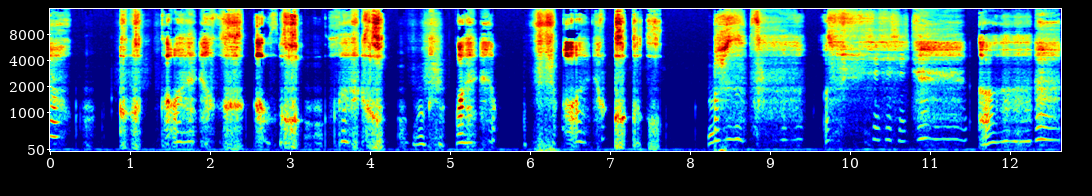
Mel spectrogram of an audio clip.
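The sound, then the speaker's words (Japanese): A person imitates a pig, snorting hard through the nose in rapid, irregular bursts mixed with grunts and breathy gasps, loud, with no talking. “豚鼻鳴らして、おちんかすを鼻からいただけるなんて、やべえですわ。”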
